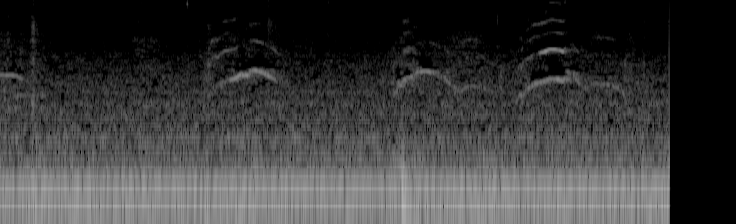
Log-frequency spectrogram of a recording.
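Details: Cat delivering a litter of eight kittens; three separate high-pitched mews, each a brief rising-then-falling arc about a second apart, heard against a constant low droning hum.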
